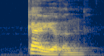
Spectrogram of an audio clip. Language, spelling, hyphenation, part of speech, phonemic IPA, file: Dutch, kuieren, kui‧e‧ren, verb, /ˈkœy̯.ə.rə(n)/, Nl-kuieren.ogg
- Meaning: 1. to walk leisurely, to gad, to gallivant 2. to chat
